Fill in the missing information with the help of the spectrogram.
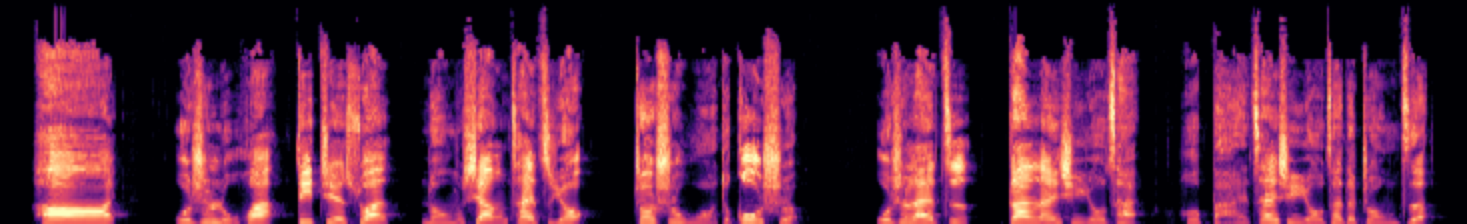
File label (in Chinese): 拟人广告类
